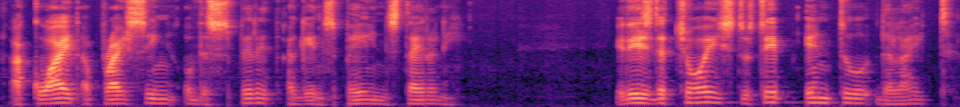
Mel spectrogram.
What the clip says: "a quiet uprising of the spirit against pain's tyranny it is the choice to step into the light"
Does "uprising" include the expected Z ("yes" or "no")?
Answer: no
